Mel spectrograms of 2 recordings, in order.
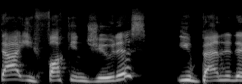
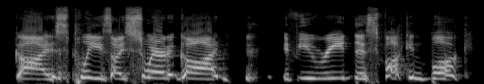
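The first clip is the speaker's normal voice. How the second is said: put-on pleading, much higher pitch; 7 semitones higher than usual. Acting out what a man says to the readers, imitating someone pleading. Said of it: "pleading for anyone to save him".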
